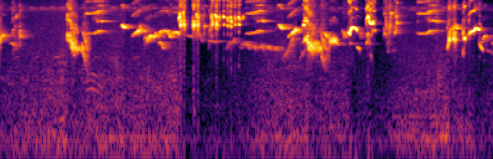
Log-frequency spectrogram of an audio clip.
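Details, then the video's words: Oriental magpie-robin, semi-Cililin type, singing with its tail spread. Downslurred whistles give way to a fast rattling series of clicks, then bright warbled phrases return. "Kacer langsung NEMBAK NGOBRA BUKA EKOR || KACER SEMI CILILIN"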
